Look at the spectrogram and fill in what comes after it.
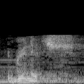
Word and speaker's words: Greenwich: Our prime meridian in the in the world is located in Greenwich. That's how they pronounce it. It's spelled Greenwich, Greenwich, uh, right out of London.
